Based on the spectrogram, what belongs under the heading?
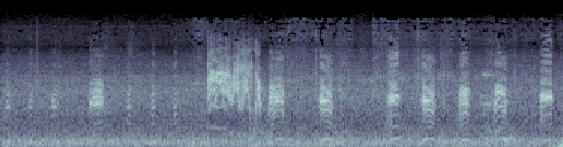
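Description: Domestic duck quacking repeatedly in short calls, with a louder, harsher burst of quacking about three seconds in as a crocodile lunges at it. Steady low background noise runs underneath.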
